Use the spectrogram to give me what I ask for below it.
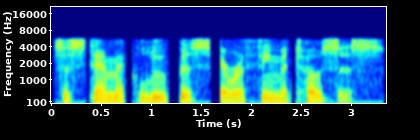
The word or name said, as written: systemic lupus erythematosus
